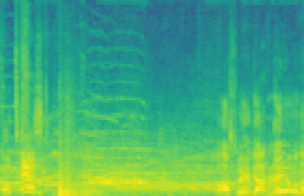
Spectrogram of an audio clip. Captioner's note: body thuds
